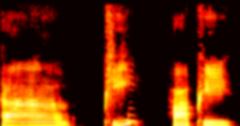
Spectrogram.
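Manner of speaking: tentative Japanese katakana syllables; katakana pronunciation. Shown as a demonstration. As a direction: try it in drawn-out Japanese syllables, questioning. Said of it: "just pronouncing it with katakana pronunciations".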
